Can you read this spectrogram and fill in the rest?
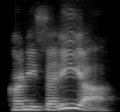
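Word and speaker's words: carnicería: Carniceria, that I has been separated from the A next to it with a written accent mark.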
